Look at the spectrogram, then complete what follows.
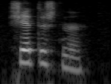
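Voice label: "сетыштны", Komi, female; kpv audio dict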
